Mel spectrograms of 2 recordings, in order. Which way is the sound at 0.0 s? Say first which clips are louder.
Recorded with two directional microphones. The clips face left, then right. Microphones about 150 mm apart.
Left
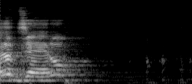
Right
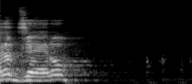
Right 4 dB; 50° right (ahead or behind).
